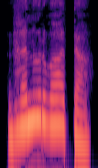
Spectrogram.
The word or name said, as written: ಧನುರ್ವೇದಿ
